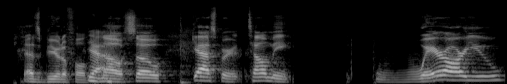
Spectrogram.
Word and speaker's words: Gaspare: So at an early age, I realized just say like Casper with a G, and it works much better.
